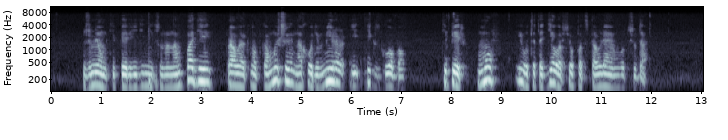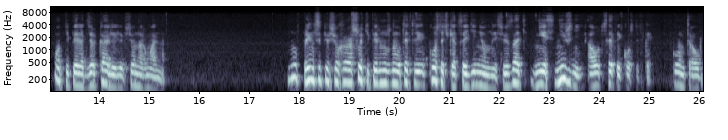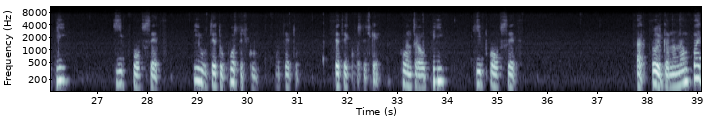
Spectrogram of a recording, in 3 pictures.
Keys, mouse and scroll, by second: 2.0 KP_1, 3.8 right click, 8.0 click, 9.2 click, 13.3 middle click, 15.8 scroll down 2, 16.0 middle click, 18.7 middle click, 19.7-20.2 scroll up 2, 20.2 click, 22.2 click, 24.4 shift+click, 24.9 shift+click, 26.2 ctrl+p, 28.4 middle click, 30.4 click, 30.8 middle click, 32.2 shift+click, 33.7 ctrl+p, 35.4 scroll down 3, 35.6 middle click, 37.3-38.4 scroll down 1, 38.4 KP_3.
